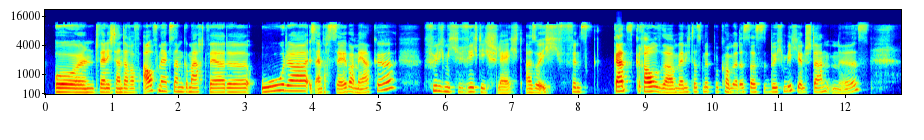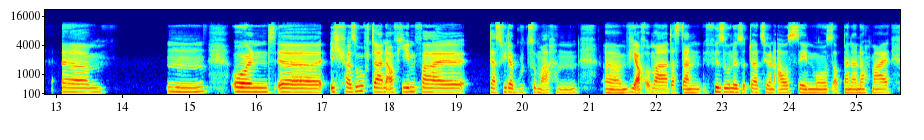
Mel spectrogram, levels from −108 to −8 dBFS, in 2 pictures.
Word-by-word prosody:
und 175 -2 +4
wenn 180 -1 +4
ich 180 - -1
dann 175 -1 0
darauf 175 0 -3
aufmerksam 220 -4 +1
gemacht 190 -1 -2
werde 185 0 +1
oder 240 +3 +4
es - - -4
einfach 175 +2 -2
selber 185 +6 0
merke, 195 - 0 0.5
fühle 245 -1 -4
ich 225 - -6
mich 205 -1 -5
richtig 200 -3 -3
schlecht. 140 0 -5
Also, 170 0 -2
ich - - -3
finde 195 -1 -7
es 200 - -6
g - - -22 0.2
ganz 225 0 +8
grausam, 210 -7 +4
wenn 170 - 0
ich 190 - -8
das 195 +1 -8
mitbekomme, 200 -3 -6
dass 180 +1 -4
das 185 -1 -3
durch 195 +2 -4
mich 225 +3 -5
entstanden 190 -1 -4
ist. 205 - -8 0.7
Ähm 185 -1 -1 0.9
mhm. 200 +1 -4 0.3
Und, 195 -1 +4
äh, 175 -1 +4
ich 190 +1 -1
versuche 220 +4 -1
dann 195 -2 +3
auf 185 - 0
jeden 195 +2 -1
Fall, 180 -2 +2 0.3
das 175 0 -3
wiedergutzumachen. 170 -3 -5 0.4
Ähm, 155 -1 -1
wie 180 - +3
auch - - +1
immer 160 -2 0
das 170 +1 -3
dann 160 -1 -1
für 200 - 0
so 185 -1 0
'ne 175 -1 +1
Situation 165 -2 -4
aussehen 160 0 -1
muss. 155 0 -3
Ob - - -9
man 160 - -1
dann 155 0 -1
noch 160 0 -5
mal 160 +1 -1
185 Hz, 150 wpm, -25 LUFS, 170-200 Hz, 0.9 s, ganz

